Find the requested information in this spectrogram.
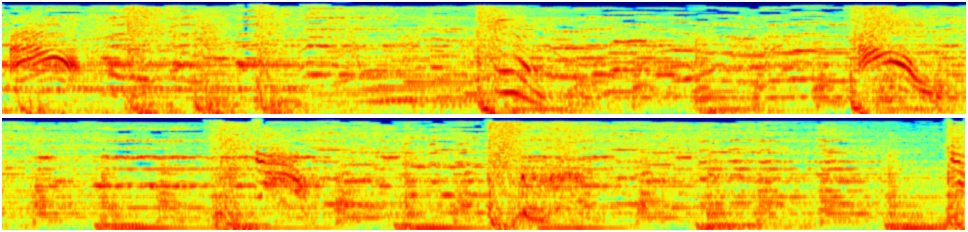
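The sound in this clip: Whacks and smashes ring out as a cartoon stunt bird hits something: a few loud, sharp crashing blows cut through dense, busy tonal sound that runs throughout.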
